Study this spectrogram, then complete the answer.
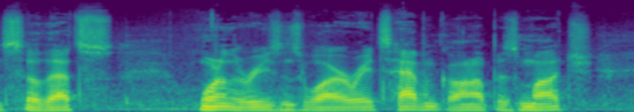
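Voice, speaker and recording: A man with a fairly low pitch talks at a very fast pace in a monotone, flat delivery, with noticeable background noise. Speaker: utility executive. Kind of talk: business presentation.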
